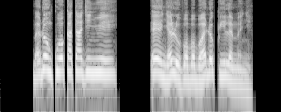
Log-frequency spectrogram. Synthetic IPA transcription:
mɛ̃˨ɖo˦ŋ̩˦ku˦wo˦ka˦t̪ã˦d͡ʑi˦ɲũ˦e˦ | e˦je˦ɲɛ̃˨˦lo˨vɔ˨bɔ˨bɔ˨e˦ɖe˦ku˦i˦lɛ˨mɛ̃˨ɲɛ̰̃˨

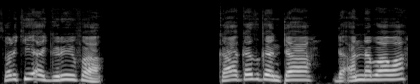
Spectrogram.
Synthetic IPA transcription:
sɐ˦ɽkʲiː˦ʔa˨ɡʲɪ˨ɾiː˦ɸa˨ | ka˦ɡɐ˦s̬ɡɐ˨nta˦ | da˨ʔa˦nːɐ˦baː˦waː˦

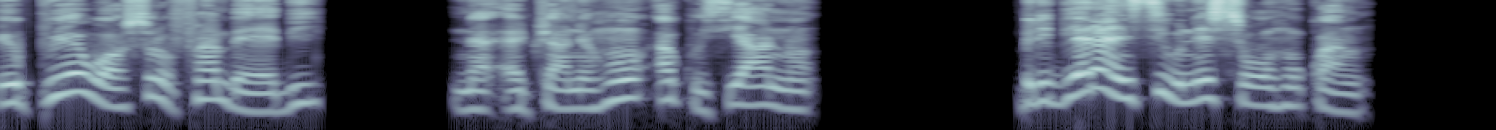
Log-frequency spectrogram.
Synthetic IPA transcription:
e˨pu˦e˦wɔ˨sʊ˦ɾʊ˨fã˦bæː˨bi˦ | nã˨ʔæ˨t͡ɕᶣa˨nɪ̃˨ɦʊ̃˦ʔa˦kʰo˨si˦a˦nʊ̃˦ | bɪ˨ɾi˨bi˨a˦ɾa˦˨n̩˨˦si˦wnɪ̃˦sɪ˨˦ʊ˦ɦʊ̃˦kʷʰã˦n

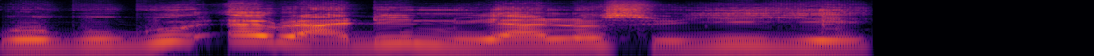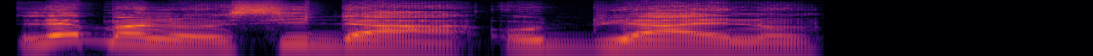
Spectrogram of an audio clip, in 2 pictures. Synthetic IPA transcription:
wo˨ɡu˨ɡu˦ʔe˦ɾu˨a˨dɪ˦nũ˨˦a˦nʊ̃˦sʊ˨ji˦je˦ | le˦ba˨nɔ̃˨n̩˨si˦da˨o˦du˦a˦ɛ˨nʊ̃˦

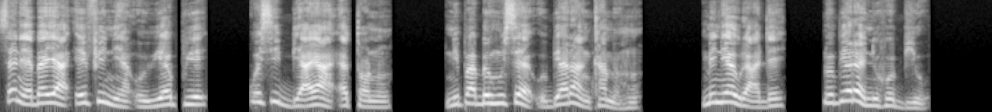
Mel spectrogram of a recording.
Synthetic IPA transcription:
sɛ˦nɪ̃˨ɛ˨bɛ˦jɛ˦a˨ʔe˦fi˦nɪ̃˨a˨ʔo˨ɥi˨æ˦pʰu˦e˦ | ko˦si˦bi˨a˨ɾa˨ʔɛ˦tʰɔ˨nʊ̃˦ | nĩ˦pa˦bɛ˦hũ˦sɛ˦ʔo̰˨bi˦a˦ɾa˦˨ŋ̩˨kʰã˦mɪ̰̃˨ɦʊ̃˦ | mɪ̃˦nɪ̃˦æ˦wu˨ɾa̰˨dɪ˦ | nã˨o˨bi˦a˦ɾa˦˨nĩ˦ɦɔ˦bi˨o̰˨

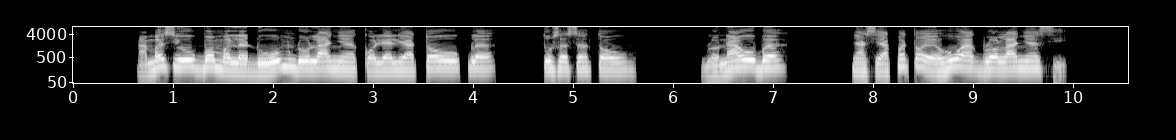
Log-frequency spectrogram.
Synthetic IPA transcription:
a̰˨mɛ̃˨si˨wo˦ɡ͡bɔ˦mɛ̃˨lɛ˨ɖo˨wo˦m̩˦ɖo˦la˦ɲɛ̃˦kɔ˨li˦a˨li˦a˨t̪ɔ˦wo˦k͡plɛ˦ | t̪o˦s̬ɛ̃˦sɛ̃˦t̪ɔ˦wo˦ | ɡ͡blɔ̰˨nã˦wo˦bɛ˦ | ɲã˨si˨a˨ɸɛ˦t̪ɔ˦je˨ɦo˦wa˦ɡ͡blɔ˨la˦ɲɛ̃˦sḭ˨

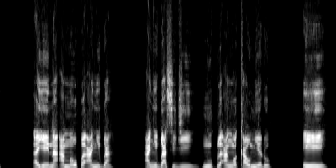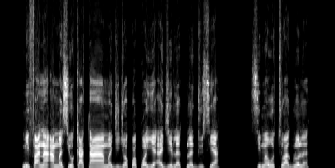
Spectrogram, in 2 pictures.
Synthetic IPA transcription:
e˦jɛ˦nã˦ʔa˨mɛ̃˨wo˦ɸɛ˦ʔa˨ɲĩ˦ɡ͡ba˦ | a̰˨ɲĩ˦ɡ͡ba˦si˨d͡ʑi˦ŋũ˦k͡plɛ˦ʔa˨ŋɔ̃˨ka˦wo˦mĩ˨ɛ˨ɖo˦ | eː˦ | mĩ˦fa˦nã˦ʔa˨mɛ̃˨si˨wo˦ka˦t̪ã˦mɛ̃˨d͡ʑi˨d͡ʒɔ˨k͡pɔ˦k͡pɔ˦jɛ˨ʔɛ˦d͡ʑi˦lɛ˨k͡plɛ˦d̪u˨si˦a˨ | si˨mɛ̃˨wo˦t̪u˨a˨ɡlo˦lɛ̰˨

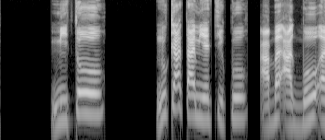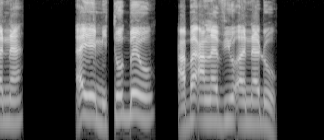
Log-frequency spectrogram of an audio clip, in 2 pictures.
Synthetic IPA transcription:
mĩ˨t̪o˦wo˦ | nũ˦ka˦t̪a˦mĩ˨ɛ˨t̪i˨k͡po˦a̰˨bɛ˦ʔa˨ɡ͡bo˨wo˦ʔɛ˨nɛ̃˦ | e˦je˦mĩ˨t̪o˦ɡ͡be˦wo˦ | a̰˨bɛ˦a˨l̃ɛ̃˦vi˦wo˦ʔɛ˨nɛ̃˦ɖo˦˨

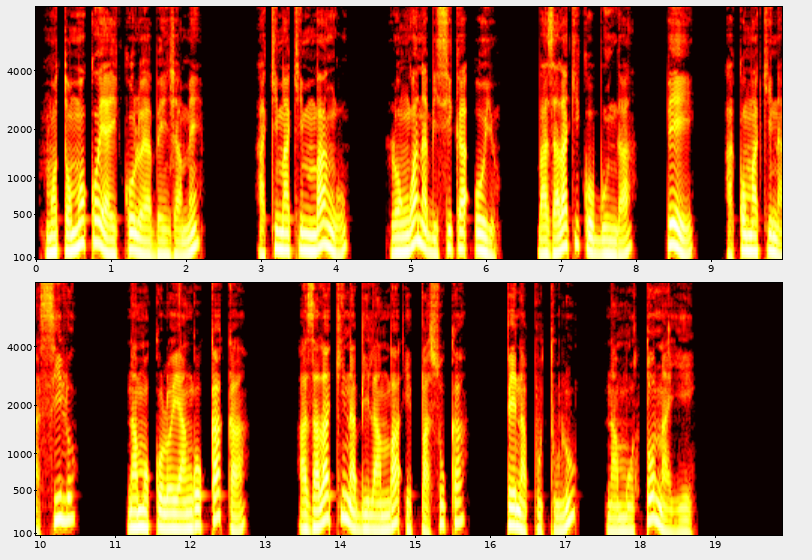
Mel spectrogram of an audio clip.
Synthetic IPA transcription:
mo˨to˨mɔ˦kɔ˦ja˨e˨ko˦lo˨ja˨bɛ˨nʒa˨me˦ | a˨ki˦ma˦ki˦mba˦ŋɡu˨ | lo˨ŋɡwa˦na˨bi˨si˦ka˦o˦jo˨ | ba˨za˨la˦ki˦ko˨bu˨nda˨ | pe˦ | a˨ko˦ma˦ki˦na˨si˦lo˦ | na˨mo˨kɔ˨lɔ˨ja˨ŋɡo˦ka˦ka˨ | a˨za˨la˦ki˦na˨bi˨la˨mba˦ʔe˨pa˨su˦ka˦ | pe˦na˨pu˨tu˨lu˦ | na˨mo˨to˦na˨je˦

